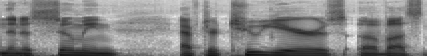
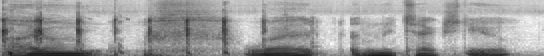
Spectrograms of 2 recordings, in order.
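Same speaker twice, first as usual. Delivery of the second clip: slow, distracted, head-down mumble; 4 dB quieter than usual. Imitating a man looking down at his phone: imitating a mumbler. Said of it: "looking down mumblers on our phones".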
